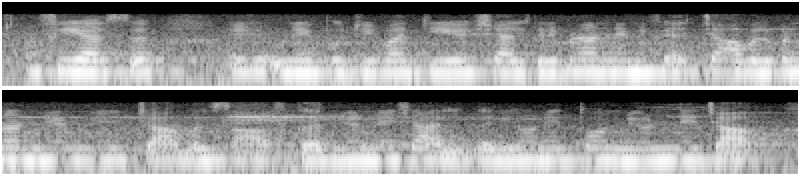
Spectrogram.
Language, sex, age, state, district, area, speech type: Dogri, female, 18-30, Jammu and Kashmir, Samba, rural, spontaneous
